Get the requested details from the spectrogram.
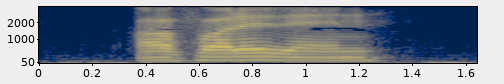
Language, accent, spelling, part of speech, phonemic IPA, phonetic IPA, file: Armenian, Eastern Armenian, աֆարերեն, noun / adverb / adjective, /ɑfɑɾeˈɾen/, [ɑfɑɾeɾén], Hy-աֆարերեն.ogg
- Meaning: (noun) Afar (language); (adverb) in Afar; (adjective) Afar (of or pertaining to the language)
